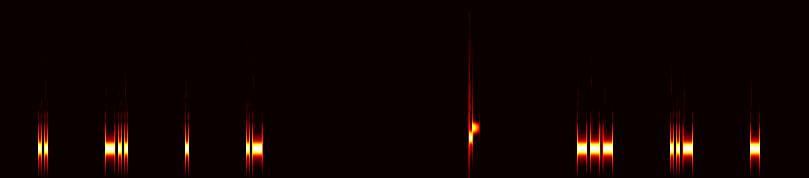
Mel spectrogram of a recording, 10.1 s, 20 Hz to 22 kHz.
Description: Morse code, heard as a keyed tone, about 30 wpm, spaced as for 10 wpm, 700 Hz. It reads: IDEA OUT
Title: 6x Character Spacing - Top 500 Words - 30wpm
